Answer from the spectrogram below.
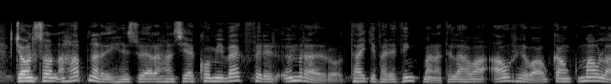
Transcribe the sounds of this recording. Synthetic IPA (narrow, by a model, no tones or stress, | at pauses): t͡ɕɔnsɔnɦapnaɾðɪɦɪnsvɛɾaðɦansjɛkʰɔːmivɛɣfɪɾɪɾʏmɾaːjðʏɾɔ̰ɣt̪ʰaːjcɪfaɾɪθiŋkmanːat̪ʰɪlaðhaːvaʔaːwr̥hʏvaːwkawŋkmaːwla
